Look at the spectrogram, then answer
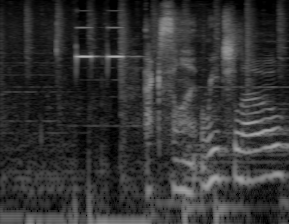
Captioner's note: timer beeps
